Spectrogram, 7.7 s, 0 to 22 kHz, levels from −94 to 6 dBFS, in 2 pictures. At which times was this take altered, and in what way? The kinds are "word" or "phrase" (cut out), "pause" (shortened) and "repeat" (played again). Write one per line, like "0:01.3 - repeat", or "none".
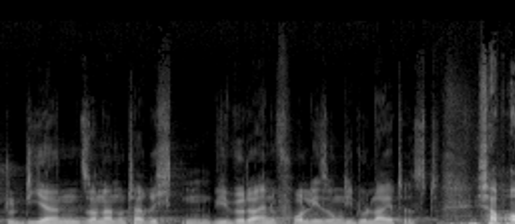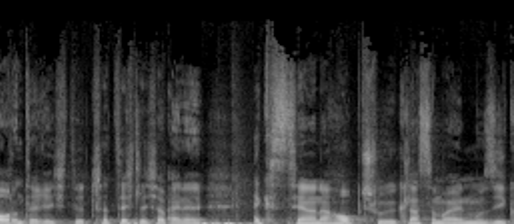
0:02.6 - word
0:03.9 - word
0:05.1 - word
